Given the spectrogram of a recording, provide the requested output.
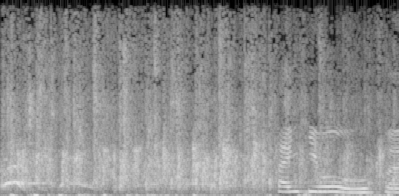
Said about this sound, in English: Thank you, guys. Can we have a round of applause for our speakers?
